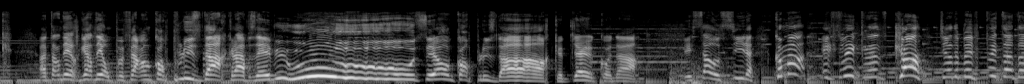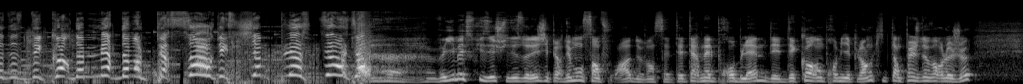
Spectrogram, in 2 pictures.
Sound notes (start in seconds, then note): 12.5 anger stammering; 13.8 sigh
